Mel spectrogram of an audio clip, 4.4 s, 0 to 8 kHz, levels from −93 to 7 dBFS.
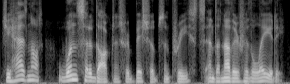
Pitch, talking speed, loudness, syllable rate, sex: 115 Hz, 220 wpm, -20 LUFS, 5.7 syllables/s, male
